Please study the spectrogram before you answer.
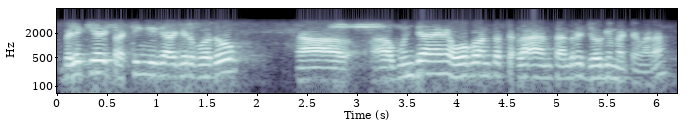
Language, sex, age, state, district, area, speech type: Kannada, male, 18-30, Karnataka, Chitradurga, urban, conversation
